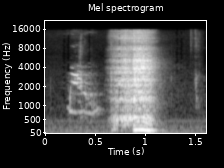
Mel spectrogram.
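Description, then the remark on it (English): A single drawn-out meow, loud, rising and then fading over about half a second; it sounds like a person's voice imitating a cat, like Gary from SpongeBob, with a brief softer vocal sound just before it. “Oh, he's like Gary. Meow.”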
